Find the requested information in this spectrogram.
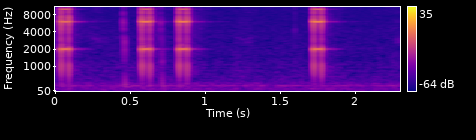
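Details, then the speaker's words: Sapphire IV infusion pump in-service training (ambulance district): four short high-pitched beeps as touchscreen keys are pressed while entering patient weight in kilos for a weight-based infusion; infusion pump keypress beeps. "if you did use a weight-based infusion that's milliliters per minute or milliliters per hour you just simply choose yes enter the patient's weight in kilos there's your range that it will allow you to go to"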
